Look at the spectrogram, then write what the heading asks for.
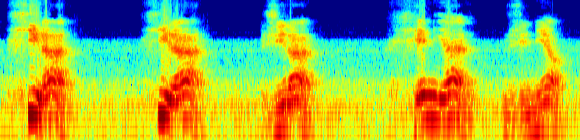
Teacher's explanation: Antes de E e I, galera, ela se pronuncia como se fosse o R dobrado aqui do português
